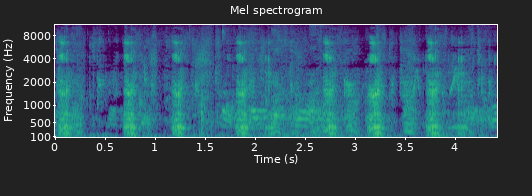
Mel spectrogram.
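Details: Crossbred wild boar giving short, harsh grunts in a steady series, about nine bursts roughly every half second, each one rough and nasal with a bright upper edge; no other clear sounds.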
